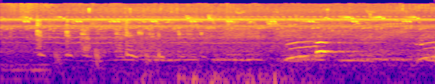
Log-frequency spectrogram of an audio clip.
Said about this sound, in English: putting you in the bayou, out under the stars, beneath the light of the moon, where all you can hear are the crickets, the frogs, the water lapping, and then suddenly, this.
